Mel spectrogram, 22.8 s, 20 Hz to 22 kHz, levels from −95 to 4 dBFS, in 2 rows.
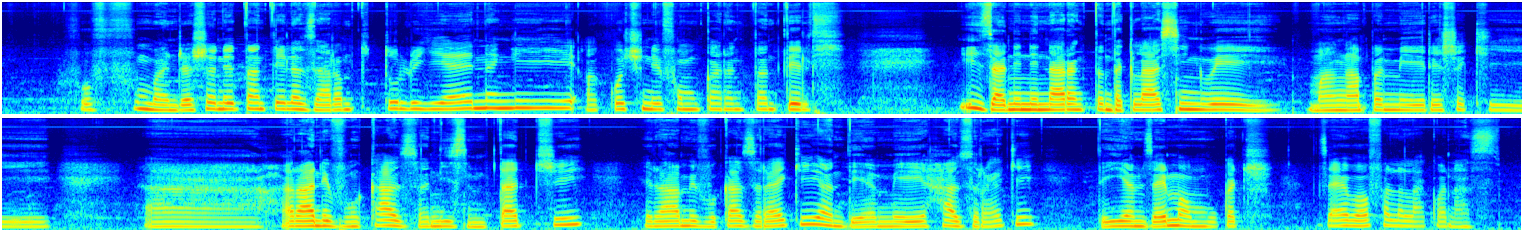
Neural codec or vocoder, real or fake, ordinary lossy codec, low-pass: none; real; none; none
